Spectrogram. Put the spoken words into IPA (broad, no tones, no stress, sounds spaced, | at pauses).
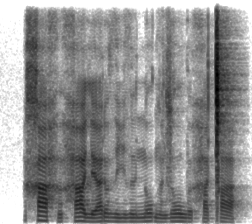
x a h ɐ̃ h a lʲ a ɾ ɵ ð i ð ɨ n o ɡ ɐ̃ z o w ɵ h a ǀ a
